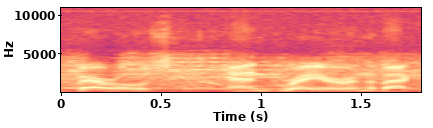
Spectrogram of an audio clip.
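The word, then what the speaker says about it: Barros: and baros and uh it's actually pronounced baros and grayer in the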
